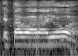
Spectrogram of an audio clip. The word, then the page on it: tawara oa: Ansus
